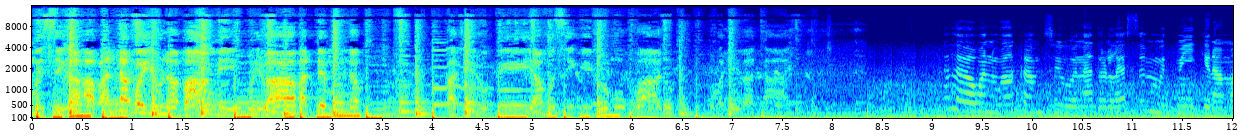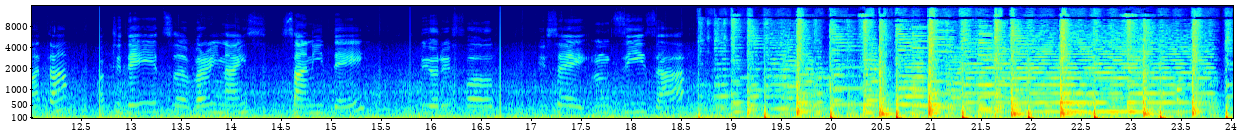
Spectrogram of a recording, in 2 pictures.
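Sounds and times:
music: 0.0s - 7.9s, 18.7s - 24.0s
woman talking: 9.1s - 18.6s.

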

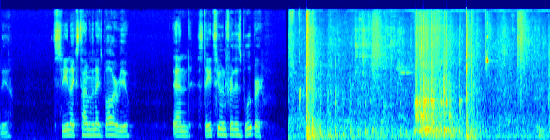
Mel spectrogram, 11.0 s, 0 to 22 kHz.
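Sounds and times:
bowling pins crashing: 5.8s - 9.7s
bowling ball rolling: 5.8s - 10.0s.

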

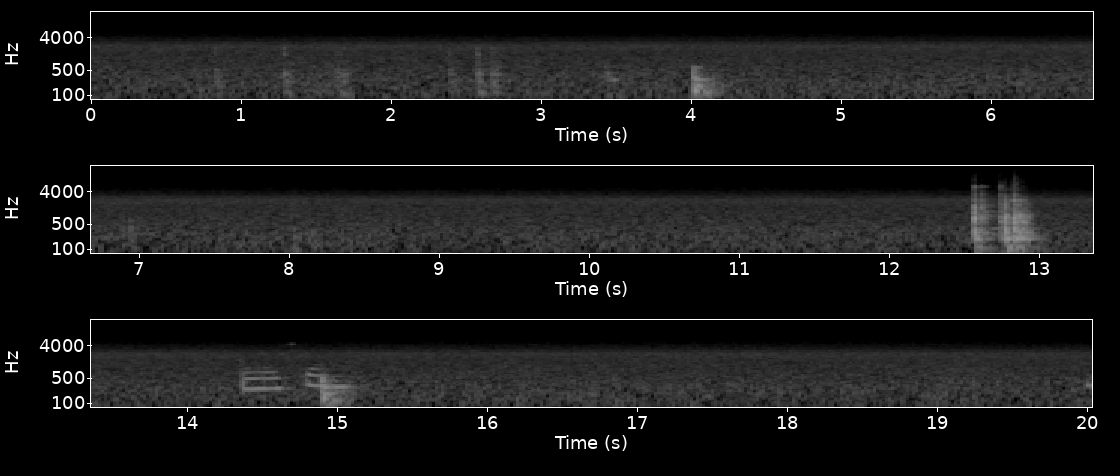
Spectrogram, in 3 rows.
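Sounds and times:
room hiss: 0.0s - 20.0s
soft knock: 4.0s - 4.3s, 14.9s - 15.2s.

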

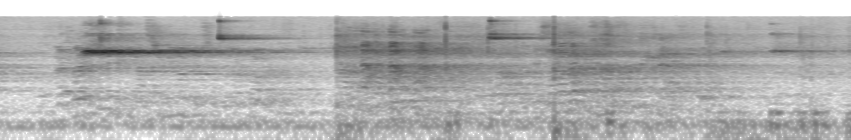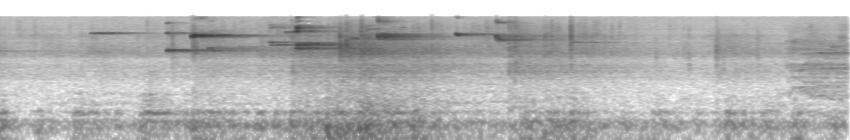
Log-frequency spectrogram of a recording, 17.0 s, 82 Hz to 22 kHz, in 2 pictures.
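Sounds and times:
shoes squeaking on court floor: 0.9s - 3.6s, 4.4s - 16.4s.

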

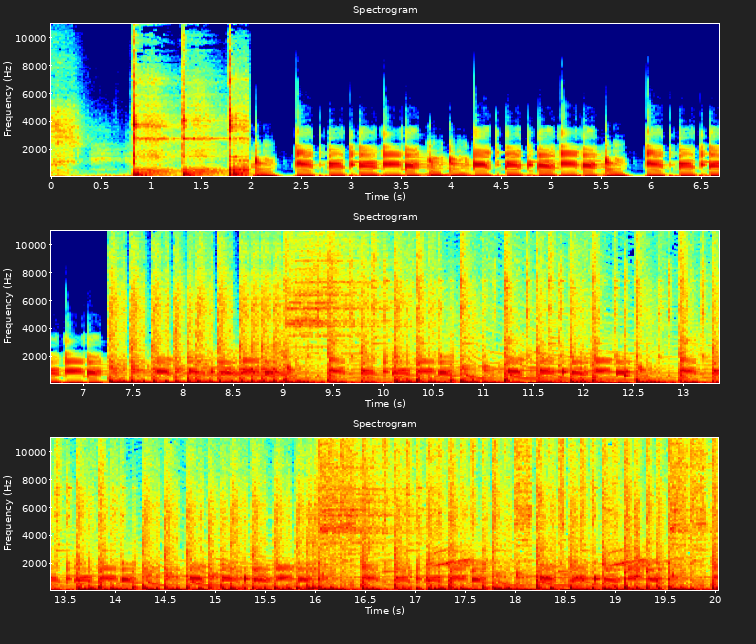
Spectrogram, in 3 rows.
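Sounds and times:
hammer striking steel: 0.8s - 2.0s
background music with steady beat: 0.8s - 2.1s, 7.3s - 20.0s.

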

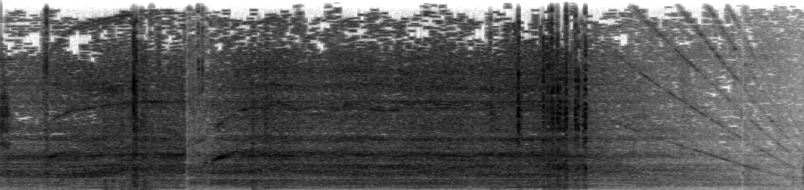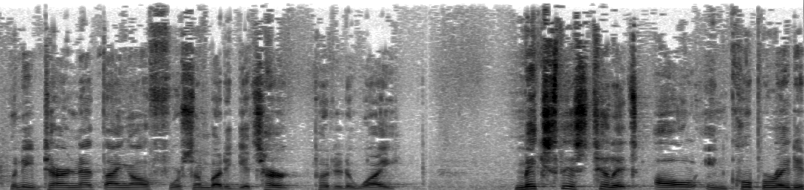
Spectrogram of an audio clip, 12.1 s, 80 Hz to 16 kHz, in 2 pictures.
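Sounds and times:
electric hand mixer running: 0.0s - 6.1s.

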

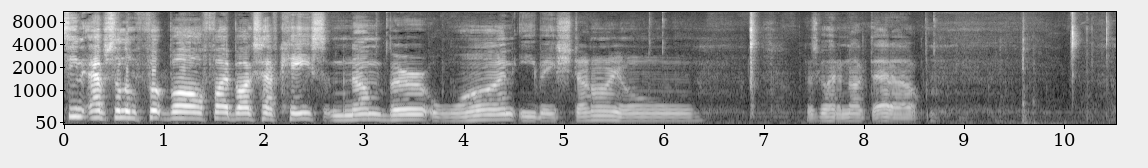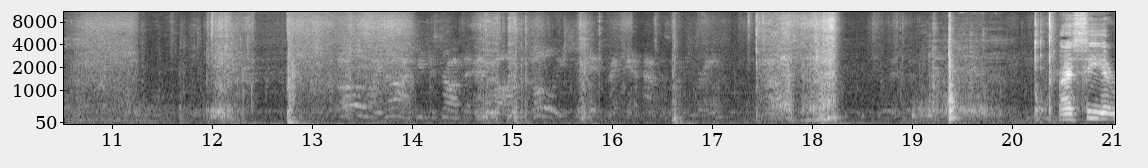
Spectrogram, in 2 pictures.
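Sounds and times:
cardboard boxes scraping and rustling: 10.6s - 15.3s, 17.4s - 18.4s.

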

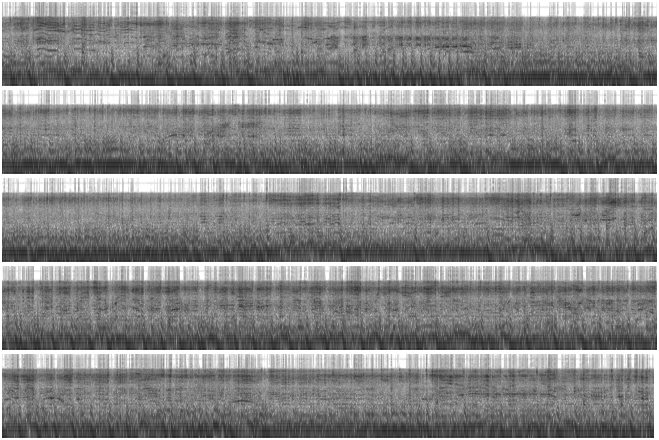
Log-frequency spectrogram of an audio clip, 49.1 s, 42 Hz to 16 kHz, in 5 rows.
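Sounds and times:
thrash metal band playing: 0.0s - 49.0s.

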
